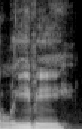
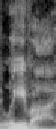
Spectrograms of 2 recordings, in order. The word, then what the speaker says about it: Levi: Uh, and it was Levy. Jeremy Levy or Jason Levy or Zachary Levi. Zachary Levi. Zachary Levi is how his last name is pronounced now that you mentioned it.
